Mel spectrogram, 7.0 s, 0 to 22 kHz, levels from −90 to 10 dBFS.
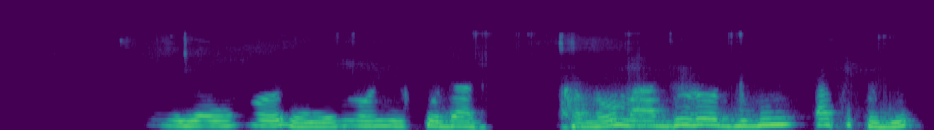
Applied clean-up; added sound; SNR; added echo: neural mask model Resemble Enhance denoiser.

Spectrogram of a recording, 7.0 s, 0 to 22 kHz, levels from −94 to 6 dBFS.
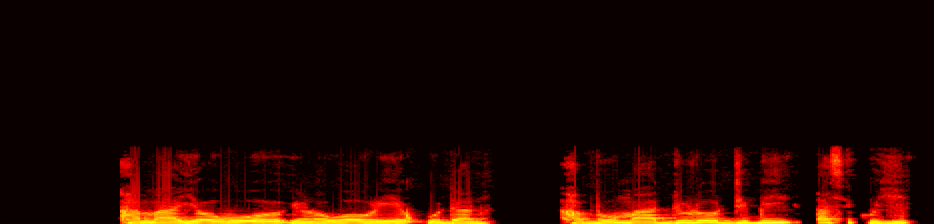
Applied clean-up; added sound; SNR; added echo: none; none; none; none.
